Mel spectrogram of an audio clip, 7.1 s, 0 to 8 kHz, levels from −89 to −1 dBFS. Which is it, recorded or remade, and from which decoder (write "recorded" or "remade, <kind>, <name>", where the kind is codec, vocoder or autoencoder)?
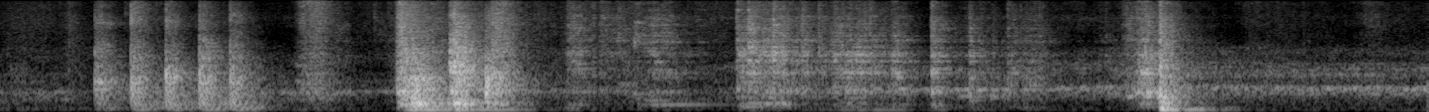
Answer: recorded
